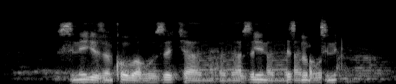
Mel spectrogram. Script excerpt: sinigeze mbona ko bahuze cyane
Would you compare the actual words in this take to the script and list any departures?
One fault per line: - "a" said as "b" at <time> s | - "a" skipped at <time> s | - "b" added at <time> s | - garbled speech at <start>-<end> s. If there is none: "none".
- "mbona" skipped at 1.1 s
- garbled speech at 2.2-3.4 s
